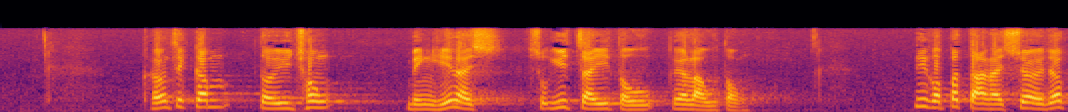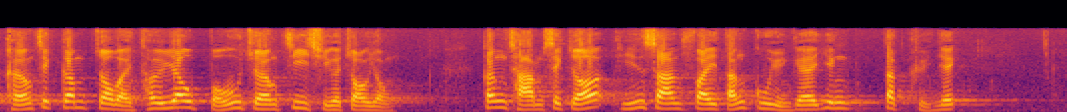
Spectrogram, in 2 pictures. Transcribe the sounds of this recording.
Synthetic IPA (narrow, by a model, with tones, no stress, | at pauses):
kʰœː˨˥ŋt͡sɪ˥kːɐ˥mt̪ɵ˧ɥt͡ʃʰʊ˥ŋ | mɪ˨˩ŋhiː˨˥nhɐ˨jsʊ˨k̚jyː˥t͡sɐ˧jt̪o˨wkɛː˧lɐ˨wt̪ʊ˨˩ŋ | niː˥kɔː˧pɐ˥t̚t̪aː˨nhɐ˨jsœː˧k̚ɪ˨˩t͡sɔː˨˥kʰœː˨˥ŋt͡sɪ˥kːɐ˥mt͡ʃɔː˧k̚wɐ˨˩jt̪ʰɵ˧ɥjɐ˥wpo˨˥wt͡ʃœː˧ŋt͡siː˥t͡sʰiː˨kɛː˧t͡sɔː˧k̚jʊ̰˨˩ŋ | kɐ˧ŋt͡sʰaː˨˩msɪ˧k̚t͡sɔː˨˥t̪ʰiː˨˥nsaː˧nfɐ˧jt̪ɐ˨˥ŋkuː˧jyː˨˩nkɛː˧jɪ˥ŋt̪ɐ˥kʰːyː˨˩njɪ˥k̚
